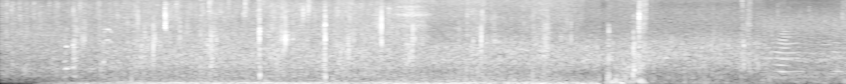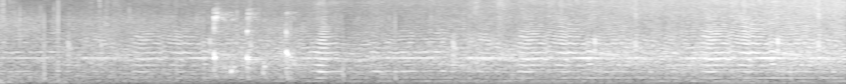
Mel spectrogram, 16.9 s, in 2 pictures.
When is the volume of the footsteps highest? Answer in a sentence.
The loudest moment of the footsteps is at 6 seconds.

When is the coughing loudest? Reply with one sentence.
The volume of the coughing peaks at 11 seconds.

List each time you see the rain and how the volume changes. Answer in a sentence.
You can hear the rain from 0.0 to 16.6 s, getting quieter.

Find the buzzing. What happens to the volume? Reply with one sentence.
The loudness of the buzzing goes up.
